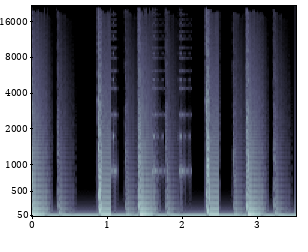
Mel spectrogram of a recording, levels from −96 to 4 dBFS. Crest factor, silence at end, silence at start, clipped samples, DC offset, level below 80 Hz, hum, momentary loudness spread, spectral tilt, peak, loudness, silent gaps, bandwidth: 14 dB; 0 s; 0 s; under 0.1%; 4%; -28 dBFS; none; 15 LU; -5.5 dB/octave; -12 dBFS; -27 LUFS; none; over 20 kHz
